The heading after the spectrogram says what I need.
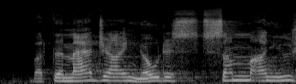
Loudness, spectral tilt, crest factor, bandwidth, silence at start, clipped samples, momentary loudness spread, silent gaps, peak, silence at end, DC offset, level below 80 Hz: -29 LUFS; -4 dB/octave; 18 dB; 15.5 kHz; 0.3 s; under 0.1%; 5 LU; none; -12 dBFS; 0 s; under 0.1%; -62 dBFS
